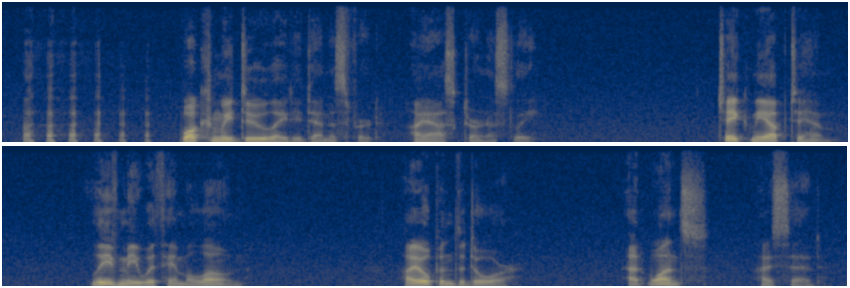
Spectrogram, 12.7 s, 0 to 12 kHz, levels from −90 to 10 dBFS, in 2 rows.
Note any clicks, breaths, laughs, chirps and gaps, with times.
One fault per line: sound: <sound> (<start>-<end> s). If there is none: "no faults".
sound: laugh (0.1-1.1 s)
